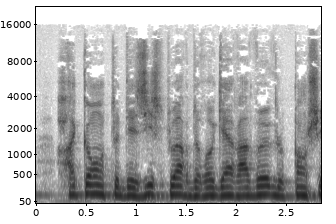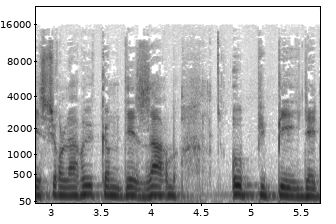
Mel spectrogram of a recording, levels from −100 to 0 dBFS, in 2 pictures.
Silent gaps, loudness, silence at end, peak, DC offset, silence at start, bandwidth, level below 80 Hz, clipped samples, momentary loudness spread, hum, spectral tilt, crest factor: none; -20 LUFS; 0 s; -4 dBFS; under 0.1%; 0 s; 13 kHz; -52 dBFS; under 0.1%; 6 LU; none; -6 dB/octave; 16 dB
